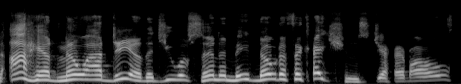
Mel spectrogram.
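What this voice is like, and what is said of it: Imitation like a southern preacher. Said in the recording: “That's how Vex sounds, you know. I do a good impression. ... She's like a southern preacher.”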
